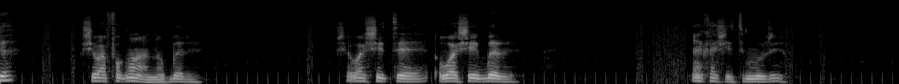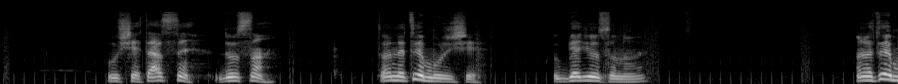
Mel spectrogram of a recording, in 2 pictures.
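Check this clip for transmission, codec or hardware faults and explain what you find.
One hardware fault is present, and it lasts the whole clip.

Wi-Fi interference runs from start to finish. A Wi-Fi radio close to the audio circuitry sends a beacon every 102.4 ms, and the circuit rectifies each burst into the signal. The result is a steady ticking just under ten times a second, sitting roughly 35 dB below the speech.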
